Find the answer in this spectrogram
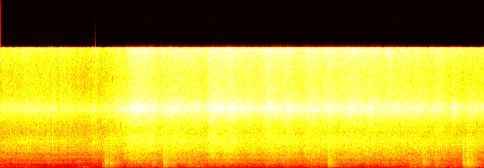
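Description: Spice and onion pastes frying in hot oil in a metal kadai: a steady sizzling hiss that grows louder about two seconds in, with a metal spatula stirring and scraping the pan.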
